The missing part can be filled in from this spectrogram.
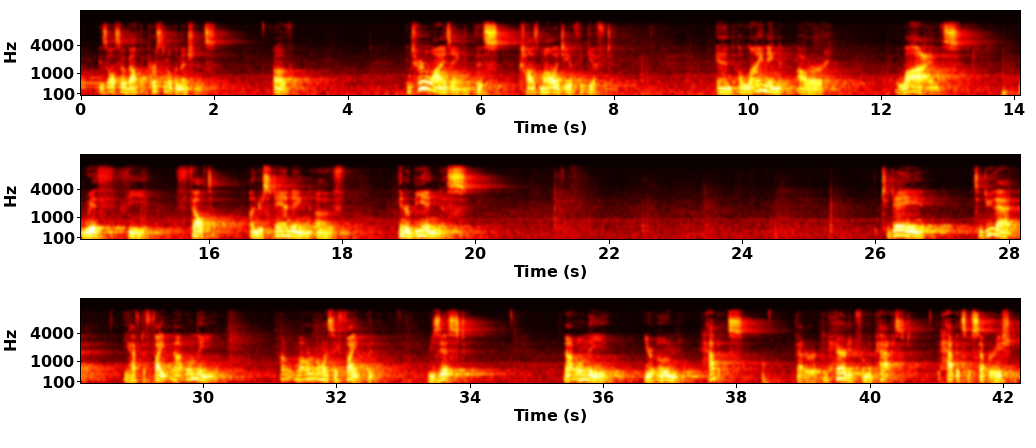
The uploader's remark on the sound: At the Moot Community of the Guild Church of St Mary Aldermary in the City of London and in front of a packed crowd.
